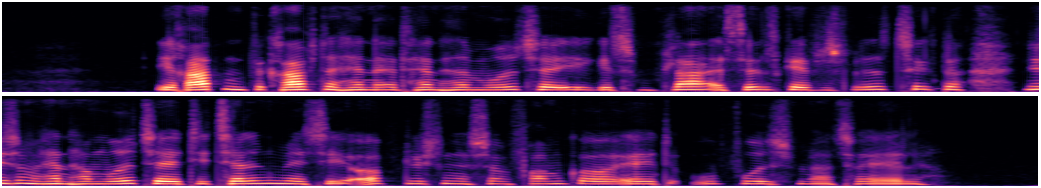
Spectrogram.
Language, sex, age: Danish, female, 30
